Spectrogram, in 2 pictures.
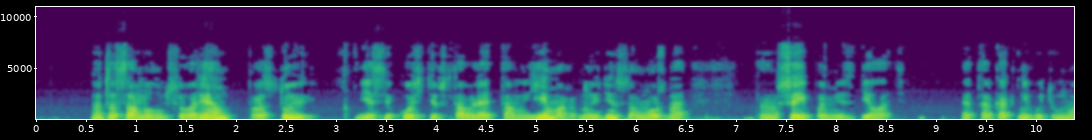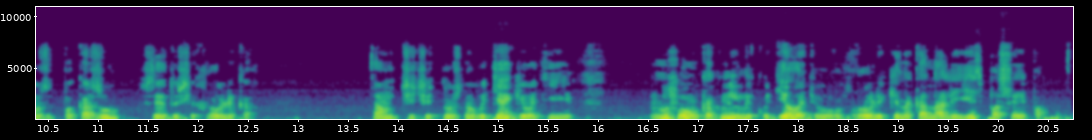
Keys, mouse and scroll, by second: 2.6 space, 3.9 space, 7.2 space, 7.9 space.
